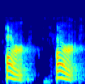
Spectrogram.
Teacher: The R sound in Chinese is retroflex. So you have to curve your tongue backwards when you pronounce it.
